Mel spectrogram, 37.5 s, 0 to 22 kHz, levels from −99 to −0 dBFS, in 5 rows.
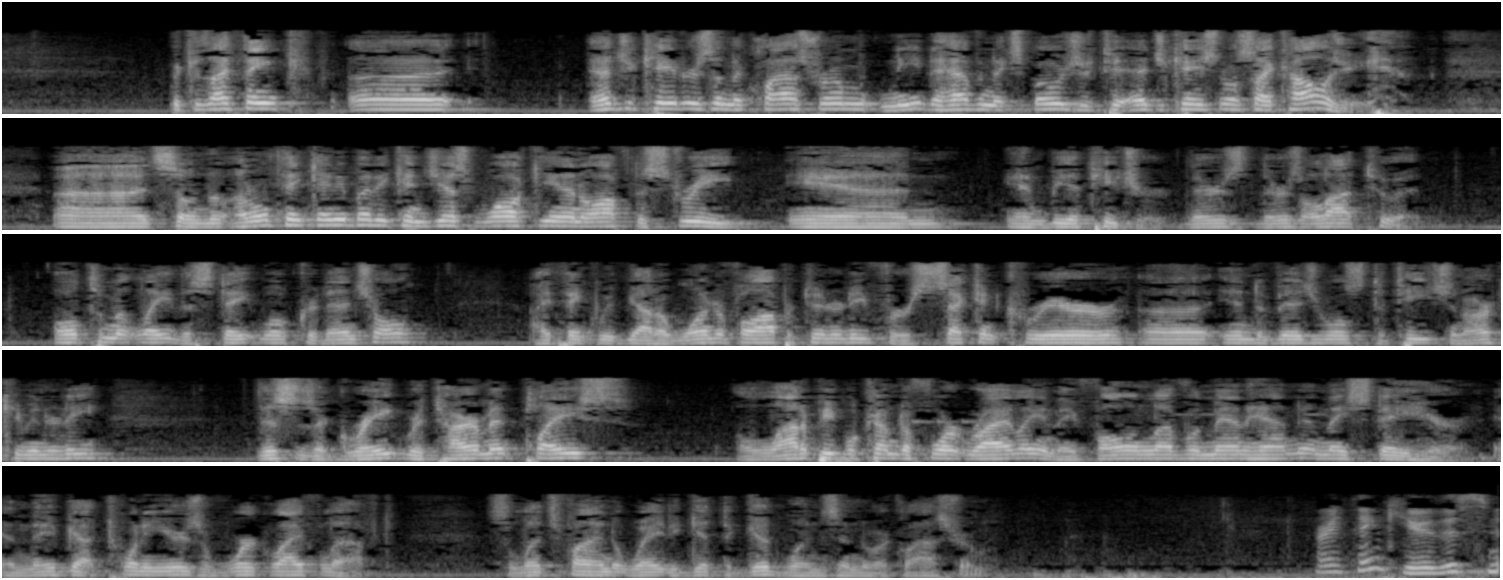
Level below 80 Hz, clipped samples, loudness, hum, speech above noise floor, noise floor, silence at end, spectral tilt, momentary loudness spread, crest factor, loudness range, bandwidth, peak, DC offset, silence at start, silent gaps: -50 dBFS; under 0.1%; -29 LUFS; none; 29 dB; -57 dBFS; 0 s; -5.5 dB/octave; 13 LU; 18 dB; 7 LU; 8 kHz; -12 dBFS; under 0.1%; 0.85 s; none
